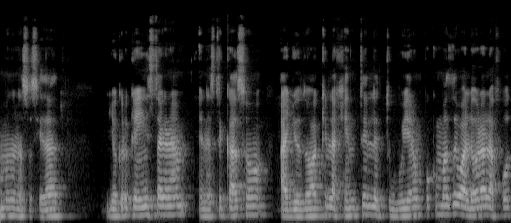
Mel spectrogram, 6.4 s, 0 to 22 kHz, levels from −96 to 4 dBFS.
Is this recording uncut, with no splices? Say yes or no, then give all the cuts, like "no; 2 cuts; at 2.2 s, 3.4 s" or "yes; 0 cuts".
no; 2 cuts; at 2.4 s, 3.4 s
